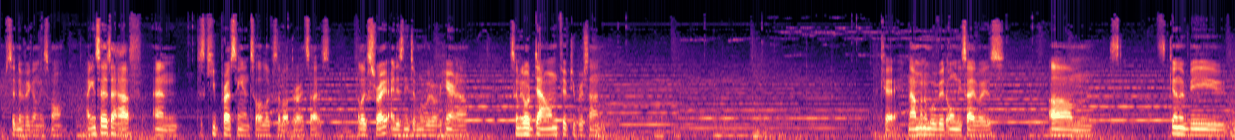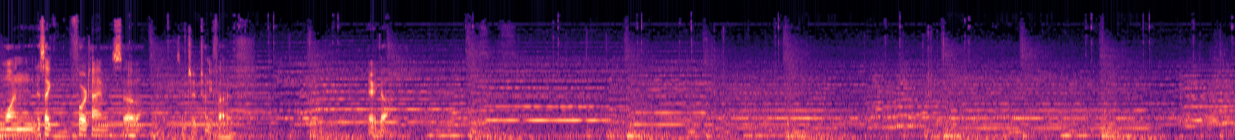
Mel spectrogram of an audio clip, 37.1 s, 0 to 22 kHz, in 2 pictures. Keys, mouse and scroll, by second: 0.8-2.1 typing, 1.5 click, 2.9-12.2 drag, 12.2 KP_5, 12.8 click, 14.4 KP_0, 15.2-21.2 drag, 21.2 KP_2, 21.3 KP_5, 22.1-26.7 drag, 29.0 KP_0, 29.3 KP_Decimal, 29.5 KP_5, 30.2 click, 32.1 KP_0, 32.5 KP_Decimal, 32.5 KP_5, 33.1-37.0 drag.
